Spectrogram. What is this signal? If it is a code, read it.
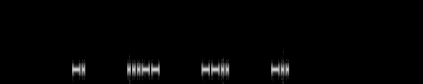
Morse code, heard as a keyed tone, about 47 wpm, spaced as for 17 wpm, 700 Hz. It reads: N3ZD
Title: USA Call Signs - 4 Characters - 6x Character Spacing - 50wpm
